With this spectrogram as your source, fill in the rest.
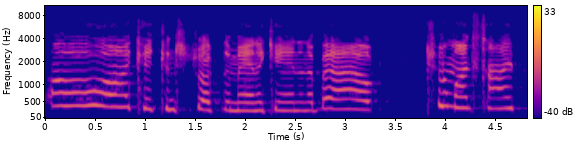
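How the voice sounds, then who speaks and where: A man plays a suave maker of lifelike marionettes, all assured salesman's patter in an old-time radio play. His pitch swings widely, and a long stage reverb trails after each line. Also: expressive, measured pace, highs cut off. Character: smooth-talking male maker of lifelike marionettes.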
